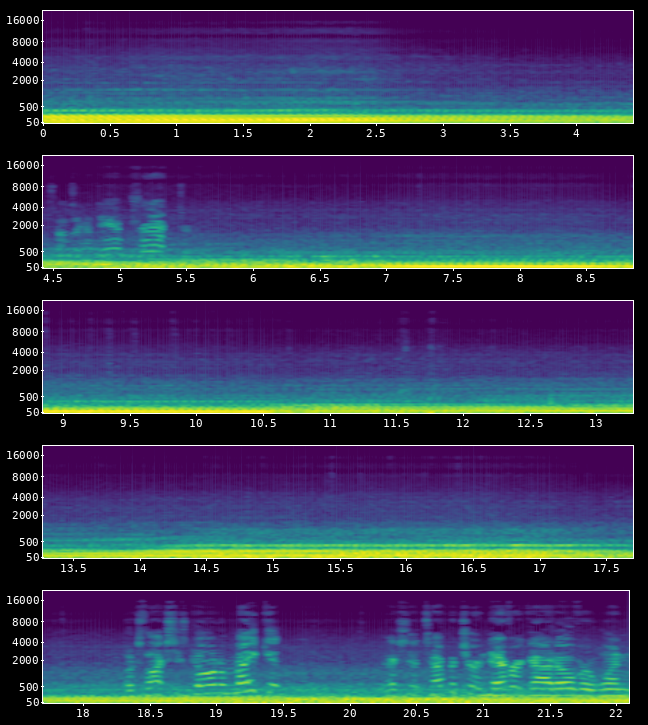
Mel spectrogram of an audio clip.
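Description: A project car drives home with a low, steady engine rumble filling the cabin throughout, swelling slightly as it accelerates, while a voice talks intermittently over the drone.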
